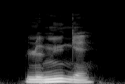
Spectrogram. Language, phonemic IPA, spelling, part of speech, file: French, /my.ɡɛ/, muguet, noun, Fr-muguet.ogg
- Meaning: 1. lily of the valley (Convallaria majalis) 2. thrush (oral yeast infection, oral candidiasis) 3. dandy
